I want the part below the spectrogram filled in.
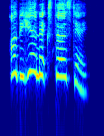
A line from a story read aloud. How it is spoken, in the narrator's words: she cried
